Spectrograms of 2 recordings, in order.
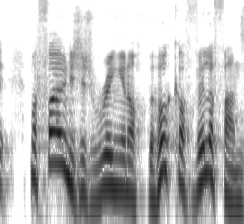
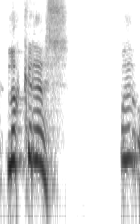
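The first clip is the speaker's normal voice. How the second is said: ordinary delivery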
